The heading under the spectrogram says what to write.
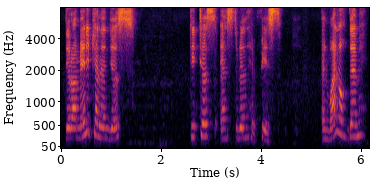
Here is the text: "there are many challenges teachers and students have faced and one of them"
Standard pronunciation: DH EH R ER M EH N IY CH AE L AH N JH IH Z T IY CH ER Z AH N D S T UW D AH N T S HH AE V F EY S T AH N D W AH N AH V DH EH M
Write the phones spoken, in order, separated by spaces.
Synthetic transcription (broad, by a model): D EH R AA M EH N IY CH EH L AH N JH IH S T IY CH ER S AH N S T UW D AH N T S HH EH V F EY S T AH N W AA N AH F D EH M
